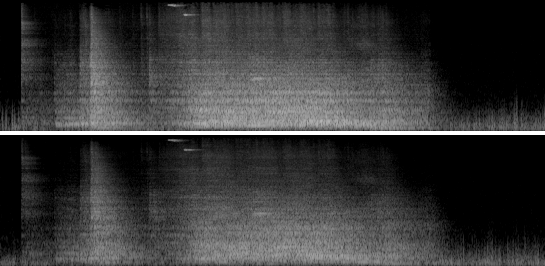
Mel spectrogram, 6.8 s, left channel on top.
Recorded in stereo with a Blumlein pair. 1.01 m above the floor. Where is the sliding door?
55° left, 2.5 m.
